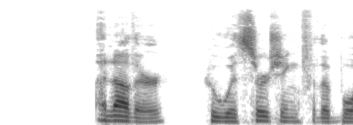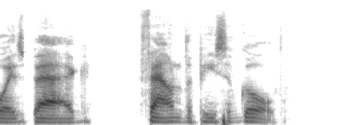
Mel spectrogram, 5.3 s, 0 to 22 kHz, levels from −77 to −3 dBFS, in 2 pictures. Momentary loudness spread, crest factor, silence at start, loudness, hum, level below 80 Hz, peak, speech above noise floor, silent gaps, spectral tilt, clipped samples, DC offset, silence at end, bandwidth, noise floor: 12 LU; 22 dB; 0.7 s; -28 LUFS; none; -58 dBFS; -8 dBFS; 53 dB; none; -3.5 dB/octave; under 0.1%; under 0.1%; 0.6 s; 16 kHz; -80 dBFS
